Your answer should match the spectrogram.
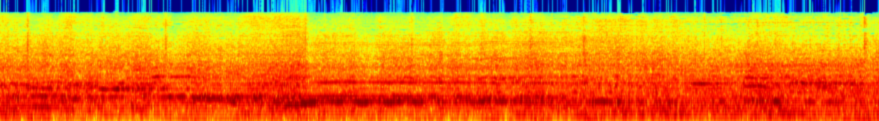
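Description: Heavy metal band playing live on stage, heard from the crowd: distorted electric guitars, bass and drums, with a long wavering lead note held through the middle.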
